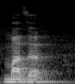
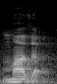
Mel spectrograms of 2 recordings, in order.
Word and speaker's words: mother: Nouns, for example, if we say mother, so mother, mother, mother. So in this case, as you hear, we focus on the first syllable. So we say mother, mother. Okay. Why? Because it is a noun. As it is a noun, so the first syllable is the place of the stress.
